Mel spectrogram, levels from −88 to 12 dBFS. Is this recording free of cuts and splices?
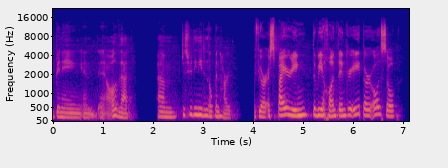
no; 1 cut; at 4.0 s

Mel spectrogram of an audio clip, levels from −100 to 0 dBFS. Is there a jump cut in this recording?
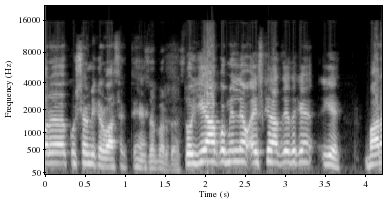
no; 0 cuts

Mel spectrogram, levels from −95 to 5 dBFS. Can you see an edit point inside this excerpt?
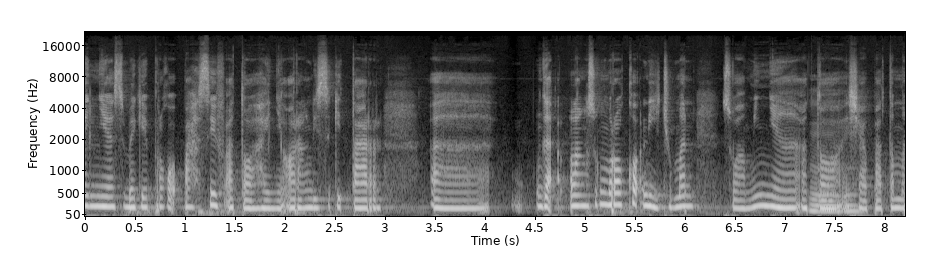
no; 0 cuts

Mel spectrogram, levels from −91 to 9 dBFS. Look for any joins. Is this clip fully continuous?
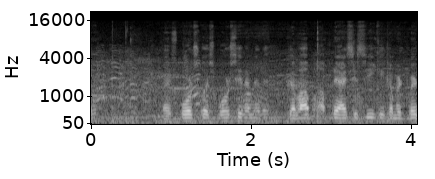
no; 1 cut; at 2.2 s

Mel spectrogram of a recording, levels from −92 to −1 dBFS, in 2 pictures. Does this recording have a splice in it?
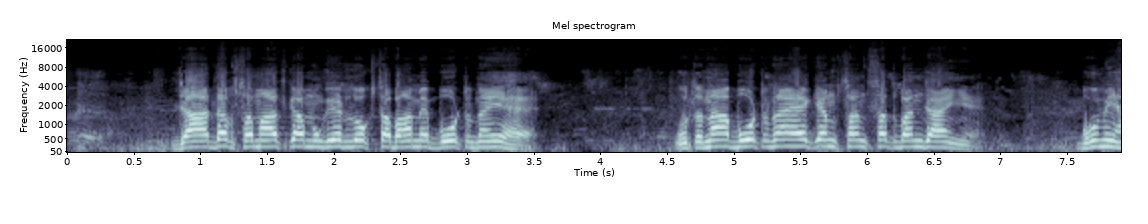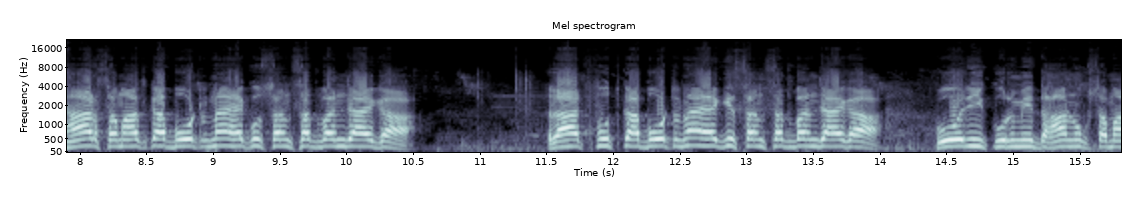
no; 0 cuts

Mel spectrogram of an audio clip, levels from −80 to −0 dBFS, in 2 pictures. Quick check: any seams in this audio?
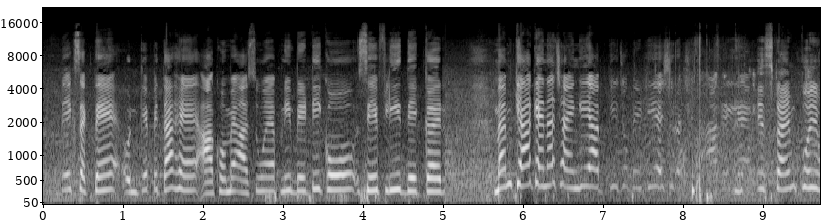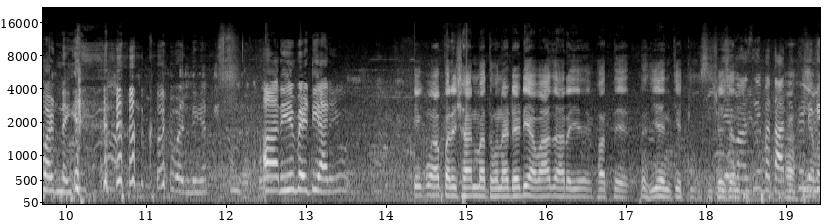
yes; 2 cuts; at 5.1 s, 14.3 s

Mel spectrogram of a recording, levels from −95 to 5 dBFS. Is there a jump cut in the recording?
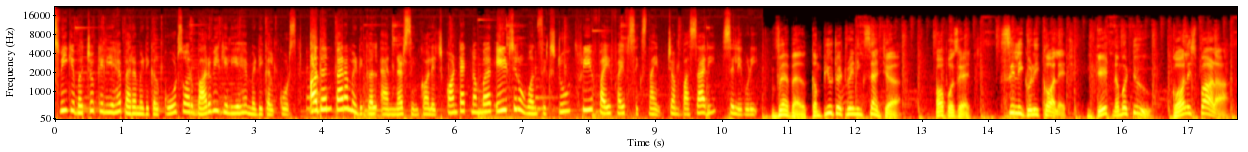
yes; 2 cuts; at 3.7 s, 10.6 s

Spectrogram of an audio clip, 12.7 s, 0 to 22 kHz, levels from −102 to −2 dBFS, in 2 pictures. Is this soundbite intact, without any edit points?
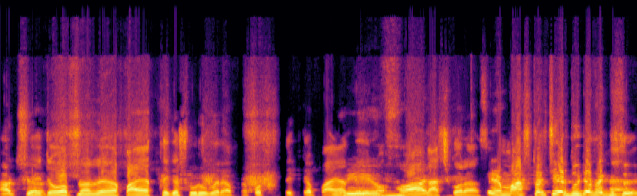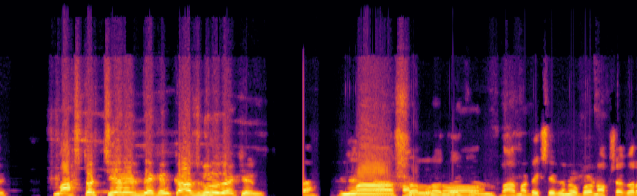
no; 1 cut; at 9.5 s

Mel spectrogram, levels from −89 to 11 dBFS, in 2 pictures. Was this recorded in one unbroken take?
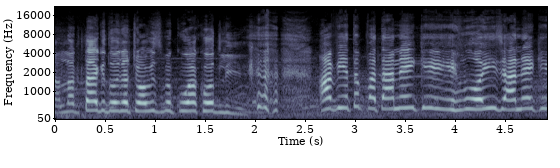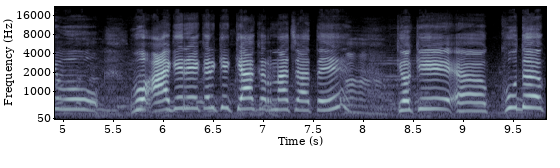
yes; 0 cuts

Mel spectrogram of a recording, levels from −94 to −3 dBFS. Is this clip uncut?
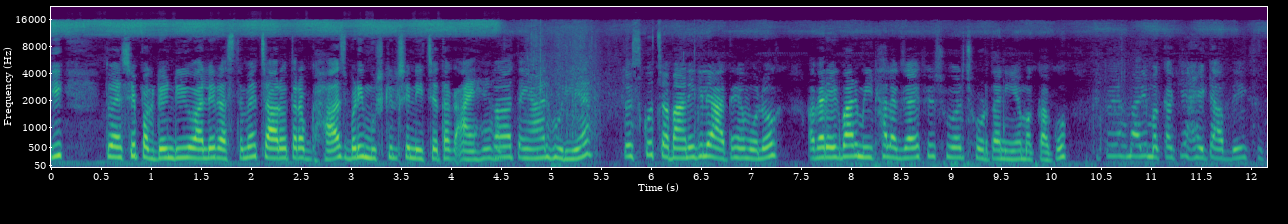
no; 2 cuts; at 4.4 s, 10.3 s

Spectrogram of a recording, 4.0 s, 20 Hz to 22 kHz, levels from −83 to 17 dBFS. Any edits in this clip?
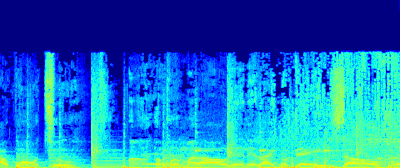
no; 0 cuts

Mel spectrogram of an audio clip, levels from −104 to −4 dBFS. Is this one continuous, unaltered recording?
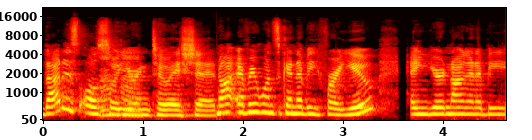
no; 1 cut; at 1.8 s

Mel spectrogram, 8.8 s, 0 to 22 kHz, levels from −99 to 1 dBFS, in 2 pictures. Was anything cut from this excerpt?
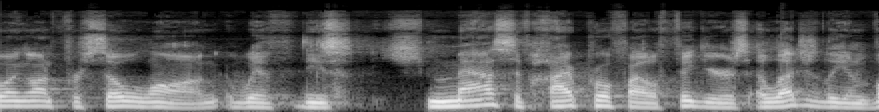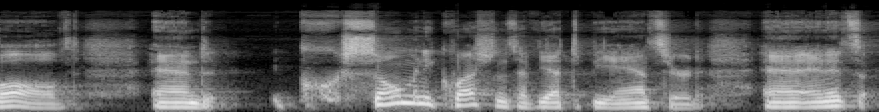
no; 0 cuts

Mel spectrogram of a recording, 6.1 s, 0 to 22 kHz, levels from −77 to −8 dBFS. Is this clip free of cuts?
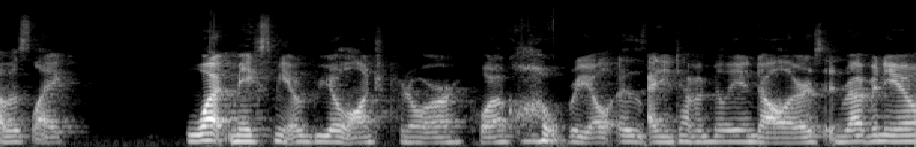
no; 1 cut; at 4.3 s

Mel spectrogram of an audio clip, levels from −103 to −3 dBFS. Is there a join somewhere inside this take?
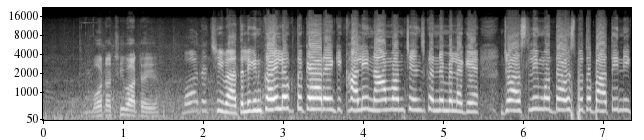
no; 0 cuts

